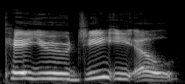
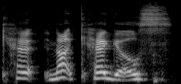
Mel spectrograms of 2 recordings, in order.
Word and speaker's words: kugelis: You spelled it almost correctly. It's Kugelis. Kugelis. Kugelis. No, not kegels.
